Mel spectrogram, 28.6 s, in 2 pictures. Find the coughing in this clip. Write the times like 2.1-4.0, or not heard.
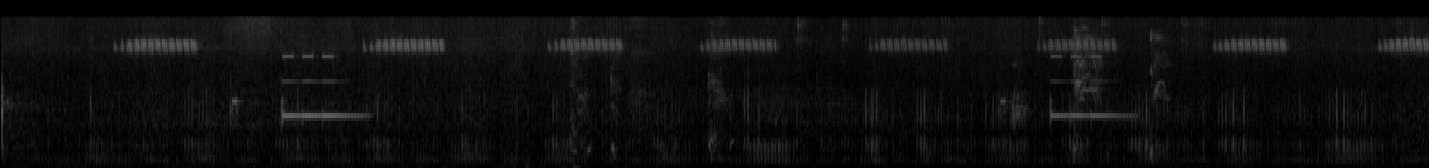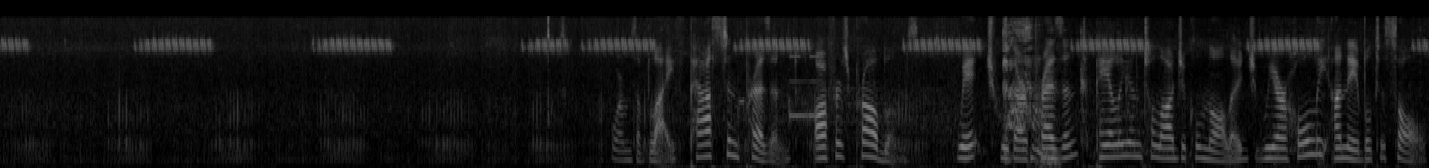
5.7-7.3, 10.1-11.7, 24.3-25.1.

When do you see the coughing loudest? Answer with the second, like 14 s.
25 s.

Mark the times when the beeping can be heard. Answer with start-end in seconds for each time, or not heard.
2.3-3.5, 9.9-11.2, 21.6-22.6.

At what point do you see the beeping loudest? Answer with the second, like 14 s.
3 s.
